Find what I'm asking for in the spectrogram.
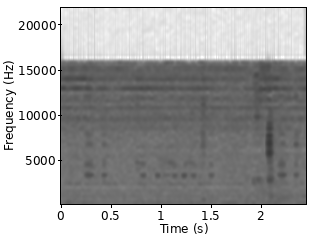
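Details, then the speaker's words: Western Digital hard drive that was thrown from a 2nd-story balcony, powered on during head-match data recovery: quiet motor hum with light, irregular ticks as the heads calibrate, no harsh clicking; it detects serial number and capacity. "I hear it trying to calibrate okay while it's ready that's what the the green lights there indicate"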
